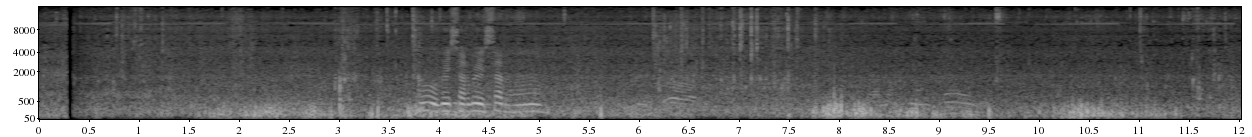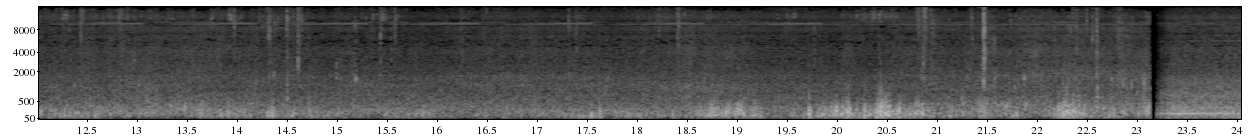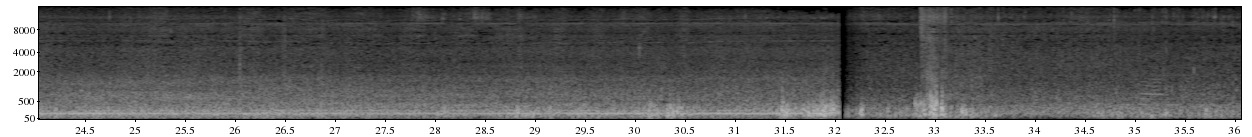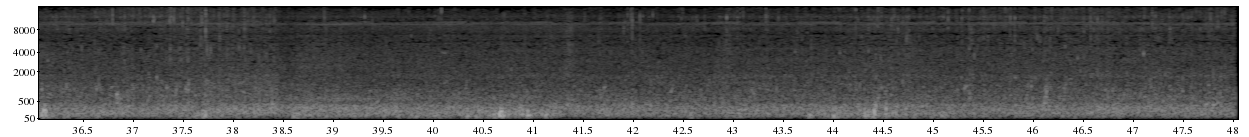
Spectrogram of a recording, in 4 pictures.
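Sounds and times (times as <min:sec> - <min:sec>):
moving water: 0:00.0 - 0:48.0
wind rumbling on microphone: 0:00.0 - 0:48.0
steady motor hum: 0:23.2 - 0:32.1
wind rushing: 0:23.2 - 0:33.8.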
